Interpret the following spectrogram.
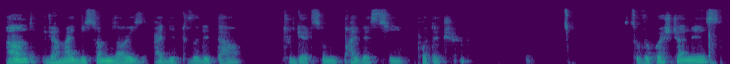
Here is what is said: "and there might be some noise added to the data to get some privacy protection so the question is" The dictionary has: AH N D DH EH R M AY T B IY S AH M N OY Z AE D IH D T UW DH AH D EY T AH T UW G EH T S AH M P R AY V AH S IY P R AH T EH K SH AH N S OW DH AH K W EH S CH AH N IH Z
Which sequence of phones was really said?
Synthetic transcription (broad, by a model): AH N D DH EH R M AY T B IY S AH M N OY Z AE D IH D T UW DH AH D EY T AH T UW G EH T S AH M P R AY V AH S IY P R AH T EH K SH AH N S OW DH AH K W EH S CH AH N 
